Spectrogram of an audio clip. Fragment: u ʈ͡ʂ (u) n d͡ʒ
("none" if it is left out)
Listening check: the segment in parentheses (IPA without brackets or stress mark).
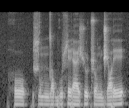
o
